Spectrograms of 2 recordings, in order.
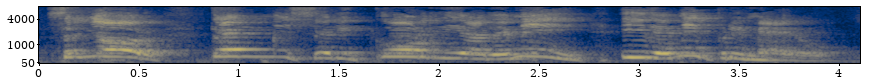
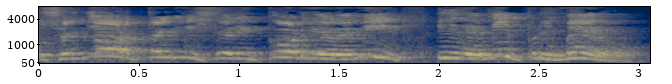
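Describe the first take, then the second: First: Señor pitched very high, louder; selfish plea. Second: High, louder plea for himself first; selfish plea. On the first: Preacher repeating the selfish prayer of many, higher plea. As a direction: cry Señor high, then stretch mí. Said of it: "hubiesen hecho lo mismo". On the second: Preacher mocking a selfish blind man's high plea. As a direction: beg Señor loudly, stretching mí. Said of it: "hubiera dicho". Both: Retold or imitated.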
